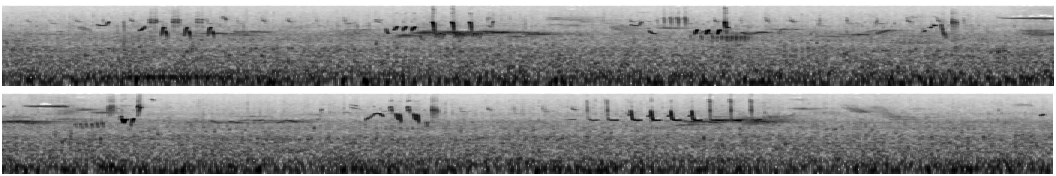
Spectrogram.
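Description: Songbirds chirping and calling in short clusters of quick, high notes, with a low, steady rumble underneath.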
